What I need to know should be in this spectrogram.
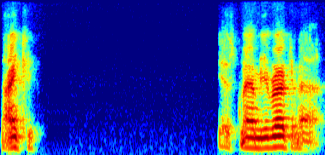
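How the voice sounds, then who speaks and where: A man chairs a county meeting with brief, courteous words in a gravelly voice. The sound is dull and lo-fi. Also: fairly high pitch, monotone, measured pace.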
